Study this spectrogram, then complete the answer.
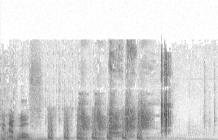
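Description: Fists thud in a quick run of punches.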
